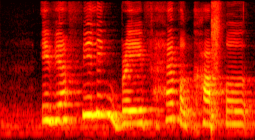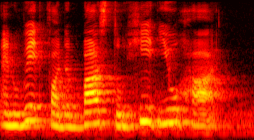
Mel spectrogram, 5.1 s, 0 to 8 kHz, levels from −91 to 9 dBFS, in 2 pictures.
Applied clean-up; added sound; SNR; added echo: none; Snare drum; 15 dB; none.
